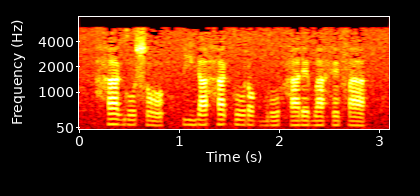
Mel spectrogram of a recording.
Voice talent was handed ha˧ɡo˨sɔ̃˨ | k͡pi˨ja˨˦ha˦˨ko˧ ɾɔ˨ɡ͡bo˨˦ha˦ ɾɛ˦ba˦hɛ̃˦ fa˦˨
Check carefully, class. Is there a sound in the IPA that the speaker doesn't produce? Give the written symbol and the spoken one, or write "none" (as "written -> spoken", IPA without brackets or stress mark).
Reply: none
